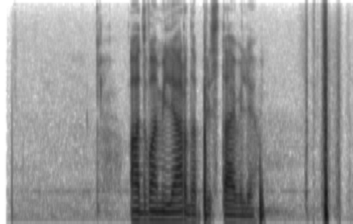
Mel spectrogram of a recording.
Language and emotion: Russian, neutral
